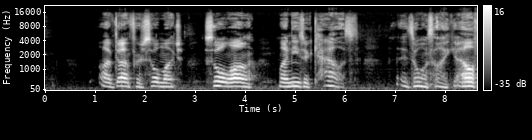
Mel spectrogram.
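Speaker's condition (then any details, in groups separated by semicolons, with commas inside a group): Parkinson's disease; good singing voice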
